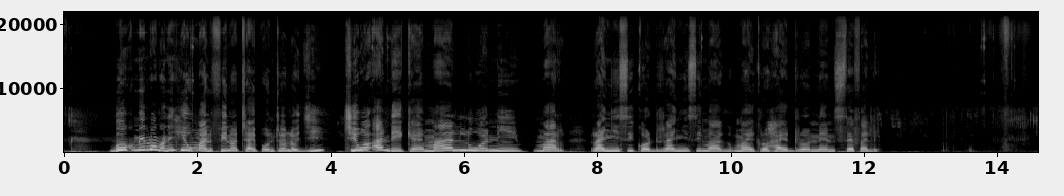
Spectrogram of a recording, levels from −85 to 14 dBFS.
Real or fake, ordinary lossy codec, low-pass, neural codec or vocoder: fake; none; none; vocoder, 44.1 kHz, 128 mel bands every 256 samples, BigVGAN v2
